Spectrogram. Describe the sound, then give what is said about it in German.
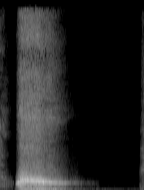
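A deliberate, forceful exhalation during a breathing exercise: one loud, breathy rush of air pushed out hard, fading over about a second into silence. “jetzt werden wir bewusst, ausatmen und du wirst in diesem Moment richtig die Atmung aus dir hinauspressen”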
